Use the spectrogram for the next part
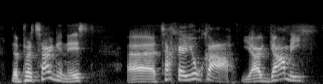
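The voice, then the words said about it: Weird put-on accent. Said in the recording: “I don't know why I put on a weird accent when I do that”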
